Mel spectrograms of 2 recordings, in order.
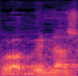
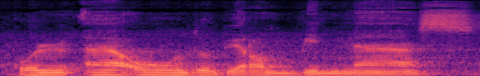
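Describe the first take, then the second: First: It is recited fast and rushed. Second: It is recited slowly and clearly.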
